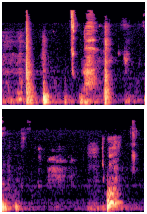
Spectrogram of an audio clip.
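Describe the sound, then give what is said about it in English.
Loud crunching of someone chewing a bowl of Captain Crunch cereal, a run of irregular crisp bites over several seconds, ending with a brief murmured mouth sound. “I've never had all three Captain Crunch cereals in one sitting.”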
